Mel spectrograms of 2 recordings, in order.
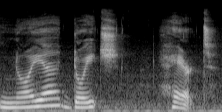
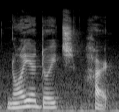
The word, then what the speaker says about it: Neue Deutsche Härte: okay, I looked up how to say this, Neue Deutsche Härte, which means new German hardness band. Neue Deutsche Härte, Neue Deutsche Härte, formed in Berlin in 1994.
